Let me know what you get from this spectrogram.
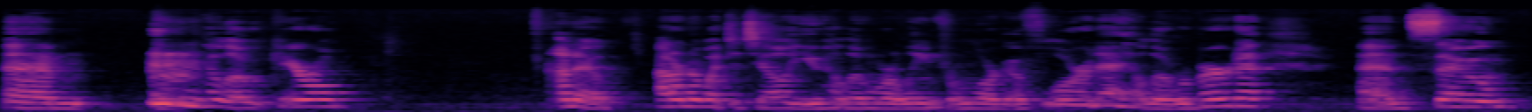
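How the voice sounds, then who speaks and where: An American woman with a hoarse, failing voice, chatting casually and apologetically as she hosts a livestream. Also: medium pitch, moderate pace. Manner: chatty, apologetic, self-deprecating. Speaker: host of a live weight-loss chat. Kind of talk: casual livestream chat greeting viewers. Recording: roomy echo, distant microphone.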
